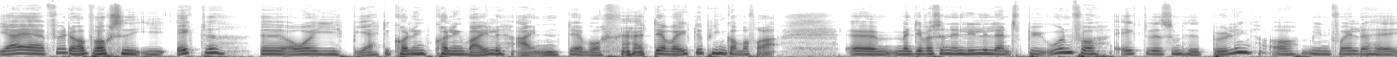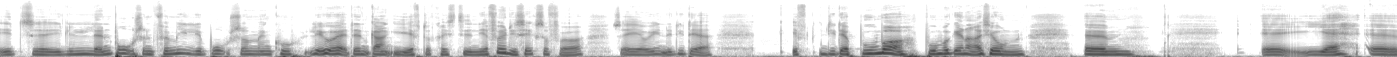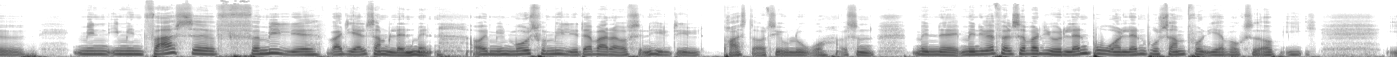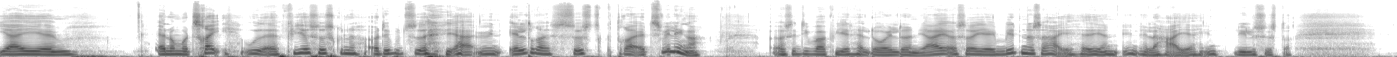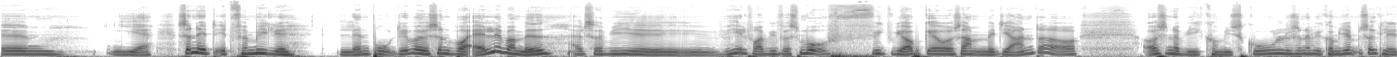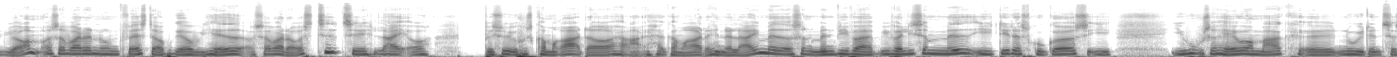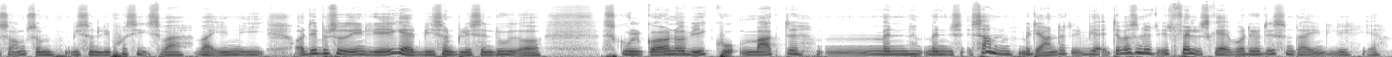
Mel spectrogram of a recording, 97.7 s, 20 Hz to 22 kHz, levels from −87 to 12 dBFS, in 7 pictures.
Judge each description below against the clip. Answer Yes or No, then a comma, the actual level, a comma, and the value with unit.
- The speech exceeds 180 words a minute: Yes, average, 200 wpm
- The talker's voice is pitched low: No, medium, 170 Hz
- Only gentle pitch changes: No, average, 3.6 semitones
